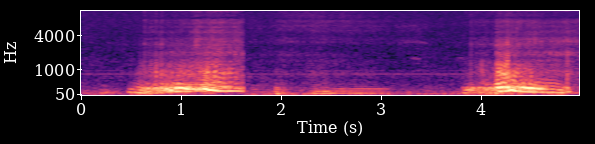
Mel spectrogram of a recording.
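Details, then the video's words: Neapolitan Mastiff named Margo snoring while asleep: two long rasping, throaty snores with a quieter low rumble between them, indoors. "Неаполитанский мастиф . Марго спит . Храпит ."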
